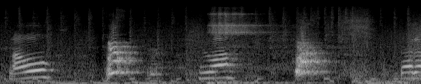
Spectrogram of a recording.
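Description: A dog barking four times, about a second apart, while excitedly refusing to have its leash put on.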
